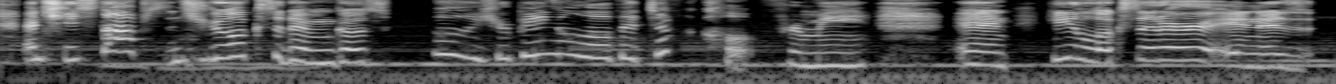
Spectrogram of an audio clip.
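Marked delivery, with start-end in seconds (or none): 2.2-4.4 much higher, quick playful coo; teasing coo. Acted. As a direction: tease him like a cat with a mouse.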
